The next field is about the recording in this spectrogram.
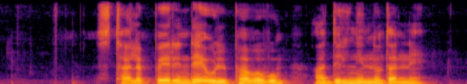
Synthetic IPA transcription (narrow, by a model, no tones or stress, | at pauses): st̪ʰɐlɐpːe̞ːɾinde̞ulbʱɐʋɐʋum | ɐðilninːut̪ɐnːe̞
